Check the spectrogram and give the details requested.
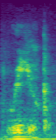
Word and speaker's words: Ryuk: Yeah, it's pronounced Ryuk.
